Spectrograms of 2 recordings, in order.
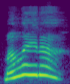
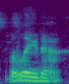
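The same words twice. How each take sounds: First: "Malena." blurted high and loud as a slip; a loud, high-pitched slip on "Malena."; wrong name, high and loud. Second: Said in the usual way. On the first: Shown as a demonstration. Reading chat names aloud, blurts "Malena." high and loud. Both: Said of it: "I did it again".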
